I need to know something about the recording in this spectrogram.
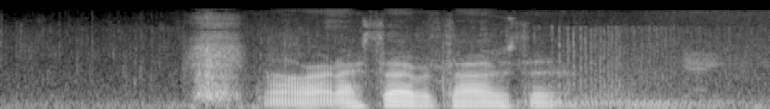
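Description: A motorbike engine starts and revs loudly.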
